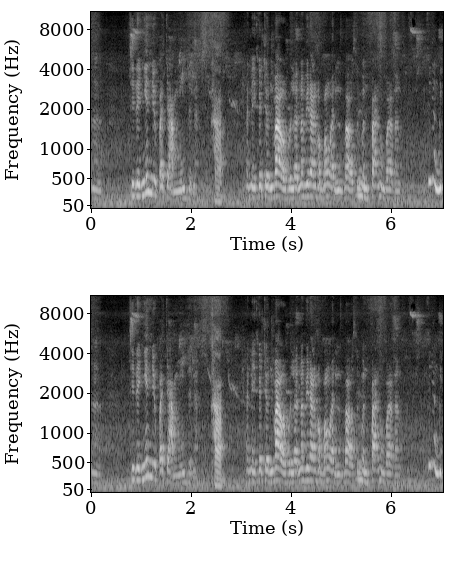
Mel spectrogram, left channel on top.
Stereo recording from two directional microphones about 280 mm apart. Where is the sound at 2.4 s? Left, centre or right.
Centre.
